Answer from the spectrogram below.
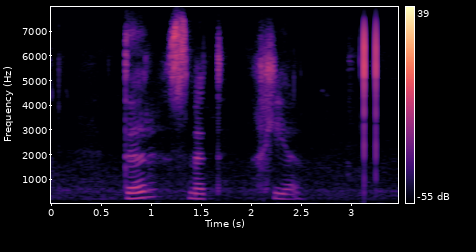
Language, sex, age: Afrikaans, female, 20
